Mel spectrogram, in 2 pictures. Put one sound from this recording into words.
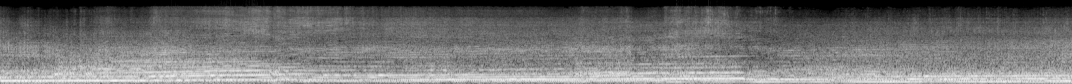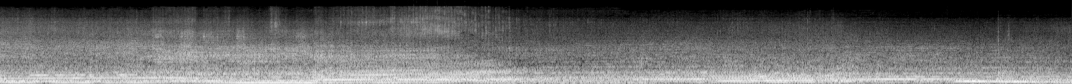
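Racing car engines roar loudly as cars speed past, the pitch rising and falling.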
